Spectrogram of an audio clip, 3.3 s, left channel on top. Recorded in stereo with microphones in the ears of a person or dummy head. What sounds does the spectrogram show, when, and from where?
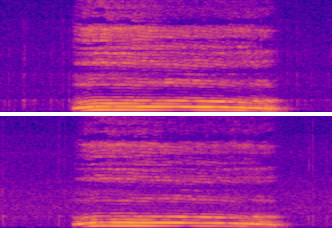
0.7 s a shout: 60° left (ahead or behind), 3.5 m; by 2.8 s 40° left (ahead or behind), 4.5 m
